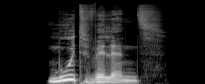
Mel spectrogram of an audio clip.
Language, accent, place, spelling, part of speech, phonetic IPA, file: German, Germany, Berlin, Mutwillens, noun, [ˈmuːtˌvɪləns], De-Mutwillens.ogg
- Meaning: genitive singular of Mutwille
